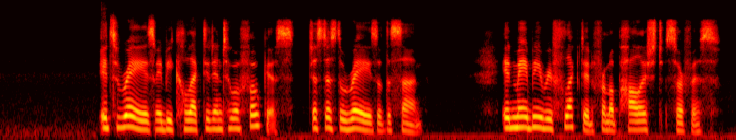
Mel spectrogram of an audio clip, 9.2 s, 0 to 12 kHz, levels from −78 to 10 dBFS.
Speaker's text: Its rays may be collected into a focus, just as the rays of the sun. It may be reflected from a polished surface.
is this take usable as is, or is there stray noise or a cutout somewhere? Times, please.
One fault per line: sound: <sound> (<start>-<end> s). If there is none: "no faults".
no faults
